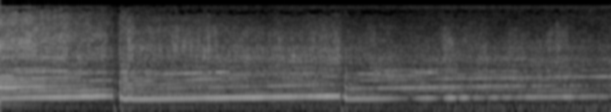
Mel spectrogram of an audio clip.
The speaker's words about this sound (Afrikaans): vat my gou op na Leeukop toe, want ek wil net daar gaan luister hoe die karre se radverwisseling, want hulle moet mos nou rad verwissel om te draai en dan gaan hulle af daar van Leeukop af. Luister net gou-gou hierna.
